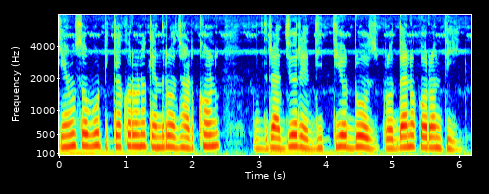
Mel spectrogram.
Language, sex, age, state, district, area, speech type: Odia, female, 18-30, Odisha, Balasore, rural, read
